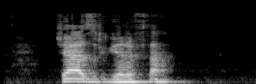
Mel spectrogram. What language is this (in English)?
Persian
